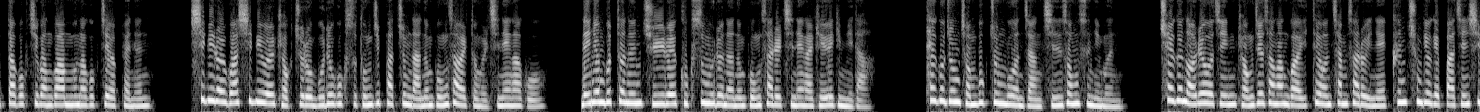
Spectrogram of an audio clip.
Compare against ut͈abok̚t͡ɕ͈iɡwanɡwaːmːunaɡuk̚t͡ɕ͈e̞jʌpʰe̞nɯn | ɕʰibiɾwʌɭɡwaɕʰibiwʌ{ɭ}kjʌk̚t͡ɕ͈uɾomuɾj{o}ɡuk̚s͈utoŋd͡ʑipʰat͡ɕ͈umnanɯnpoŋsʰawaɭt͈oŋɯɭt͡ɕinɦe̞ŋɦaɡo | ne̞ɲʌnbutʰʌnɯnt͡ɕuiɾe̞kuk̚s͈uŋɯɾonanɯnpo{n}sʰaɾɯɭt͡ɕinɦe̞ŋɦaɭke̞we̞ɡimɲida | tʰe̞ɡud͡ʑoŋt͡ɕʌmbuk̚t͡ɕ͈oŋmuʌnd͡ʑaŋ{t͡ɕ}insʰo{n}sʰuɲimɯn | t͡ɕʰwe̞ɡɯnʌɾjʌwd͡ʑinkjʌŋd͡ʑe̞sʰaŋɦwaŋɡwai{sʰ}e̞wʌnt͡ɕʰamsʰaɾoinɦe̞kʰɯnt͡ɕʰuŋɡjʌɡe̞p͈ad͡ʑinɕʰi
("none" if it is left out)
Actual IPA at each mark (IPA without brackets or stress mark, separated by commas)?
ɭ, o, ŋ, t͡ɕ, ŋ, tʰ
